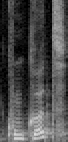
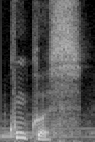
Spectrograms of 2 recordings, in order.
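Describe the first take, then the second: First: The name ends in a T sound. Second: The name ends in an S sound. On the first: The speaker calls it wrong. "ni Concote" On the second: The speaker calls it right. "mais Concos"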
